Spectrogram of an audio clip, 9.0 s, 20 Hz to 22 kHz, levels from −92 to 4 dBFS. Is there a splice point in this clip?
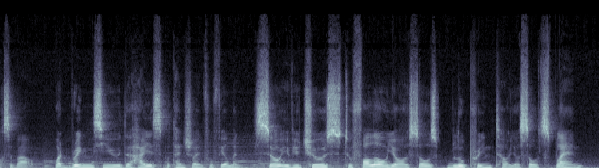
yes; 1 cut; at 3.7 s

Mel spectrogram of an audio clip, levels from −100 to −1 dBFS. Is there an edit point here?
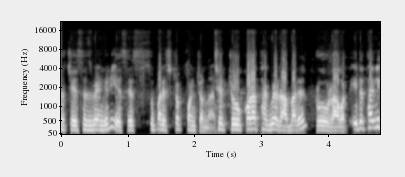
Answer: yes; 1 cut; at 2.3 s

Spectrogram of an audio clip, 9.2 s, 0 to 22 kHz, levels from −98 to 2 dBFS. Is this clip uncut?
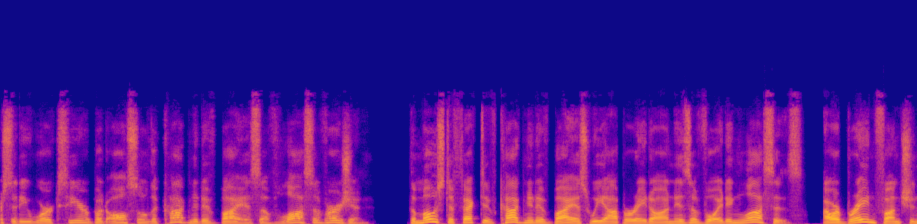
yes; 0 cuts

